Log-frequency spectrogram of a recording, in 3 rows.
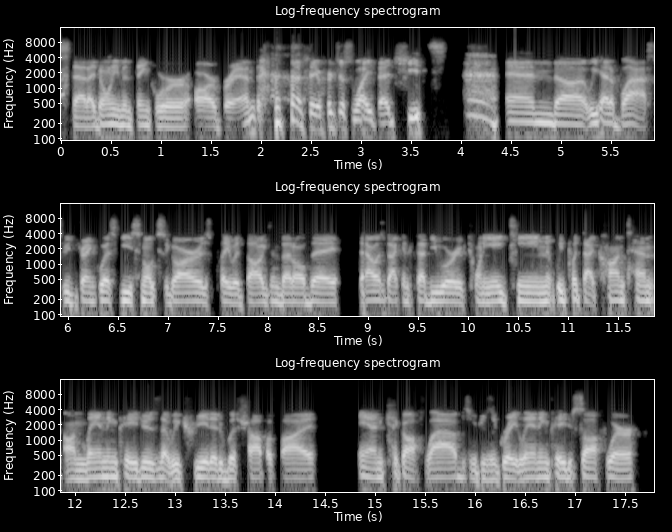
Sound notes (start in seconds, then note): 0.0 laughs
